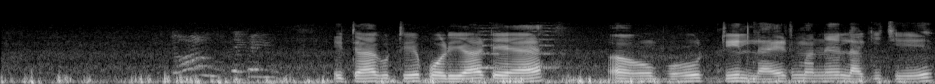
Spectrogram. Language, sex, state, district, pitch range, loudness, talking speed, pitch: Odia, male, Odisha, Sambalpur, 130-145 Hz, -18 LUFS, 65 wpm, 140 Hz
